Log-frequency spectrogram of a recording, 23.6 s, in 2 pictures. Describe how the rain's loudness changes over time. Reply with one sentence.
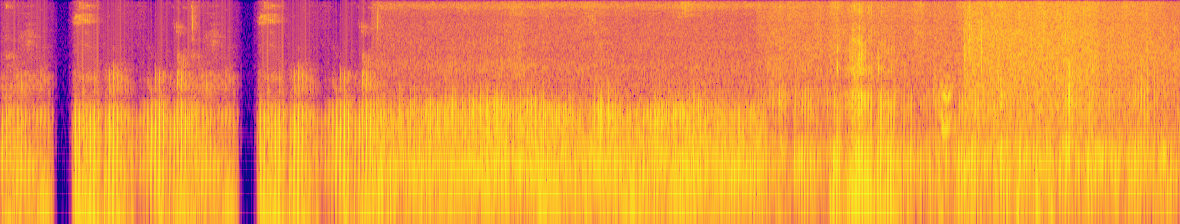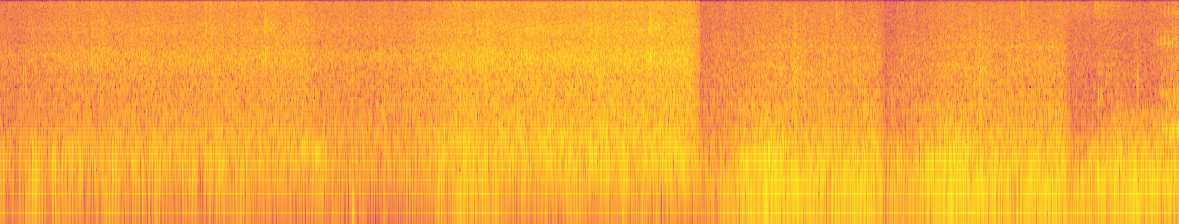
The volume of the rain goes up.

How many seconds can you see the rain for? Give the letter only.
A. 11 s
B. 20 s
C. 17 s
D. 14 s
D.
